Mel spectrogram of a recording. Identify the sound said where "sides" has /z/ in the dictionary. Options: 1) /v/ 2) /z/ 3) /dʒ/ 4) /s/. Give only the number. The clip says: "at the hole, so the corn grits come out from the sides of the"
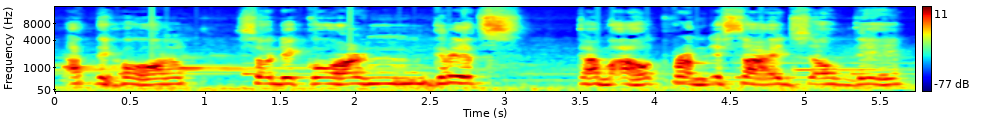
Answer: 4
